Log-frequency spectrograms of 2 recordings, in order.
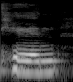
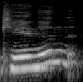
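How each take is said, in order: First: It is contracted quickly into one syllable. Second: It is said in full as two syllables.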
